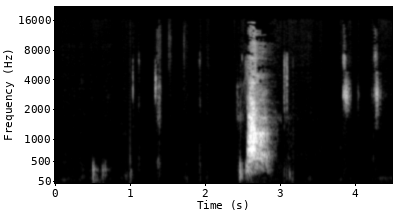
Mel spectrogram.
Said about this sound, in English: Yes. Chester's, barking. Chester's barking.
